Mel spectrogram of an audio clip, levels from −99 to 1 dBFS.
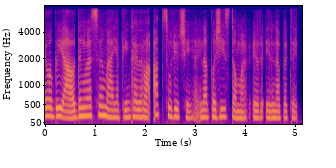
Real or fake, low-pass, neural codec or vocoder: fake; 7.2 kHz; codec, 16 kHz, 0.5 kbps, FunCodec, trained on Chinese and English, 25 frames a second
